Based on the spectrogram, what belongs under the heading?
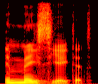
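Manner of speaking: usual speaking voice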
